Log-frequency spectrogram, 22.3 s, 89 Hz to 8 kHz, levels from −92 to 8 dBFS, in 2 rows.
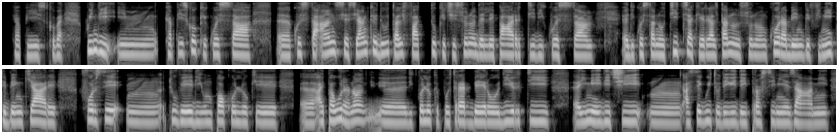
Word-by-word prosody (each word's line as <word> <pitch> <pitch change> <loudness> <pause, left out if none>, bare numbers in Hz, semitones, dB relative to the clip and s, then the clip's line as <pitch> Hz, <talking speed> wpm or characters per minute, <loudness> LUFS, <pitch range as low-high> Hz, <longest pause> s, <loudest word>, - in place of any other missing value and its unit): Capisco. 180 -1 -5
Beh, 185 -1 -1 0.3
quindi 240 -5 +1
im 190 -1 -1
capisco 215 +5 -1
che 190 -5 -7
questa 195 -1 +3 0.3
ehm, 180 -1 -1
questa 210 -2 +1
ansia 220 +1 +2
sia 205 +2 +2
anche 225 +2 +2
dovuta 210 -1 +1
al 200 +2 +2
fatto 195 +3 0
che 200 -2 -5
ci 195 -1 -3
sono 210 +2 -1
delle 185 -1 0
parti 190 -1 +2
di 180 0 -6
questa 180 -1 +1 0.4
ehm, 180 - 0
di 180 - -3
questa 200 +2 0
notizia 210 +4 0
che 200 -1 -10
in - - +4
realtà 190 +2 +3
non 205 -3 0
sono 185 -1 -3
ancora 190 +2 +3
ben 185 0 +2
definite, 190 +1 -2
ben 185 +1 +1
chiare. 185 -3 +4 0.3
Forse, 215 +1 +1
mhmm, 185 -1 -4
tu 210 - -5
vedi 195 -1 +2
un 185 0 -3
po' 195 +1 +3
quello 185 -2 -3
che, 180 -1 -2 0.3
uhm, - - -4
hai 185 - +2
paura, 205 -2 +3
no, 205 +2 +2
di 245 +6 -10
di 195 - -4
uhm, 180 -1 +1
di 175 0 -6
quello 200 +2 +1
che 200 0 -9
potrebbero 185 -1 +2
dirti, 195 0 -3 0.3
ehm, 175 - 0
i 185 - -2
medici, 190 0 +1
mhmm, 175 -1 -3
a 185 - +1
seguito 195 0 -2
dei 180 +1 -1
dei 180 -1 -2
prossimi 185 0 -2
esami. 170 -1 0
190 Hz, 180 wpm, -21 LUFS, 180-200 Hz, 0.4 s, in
